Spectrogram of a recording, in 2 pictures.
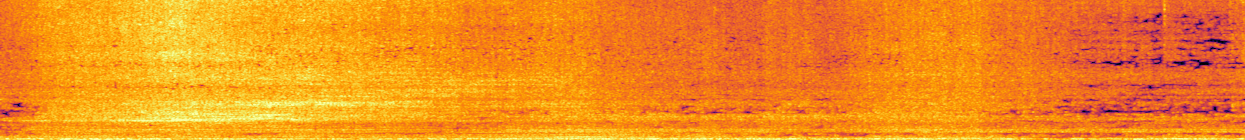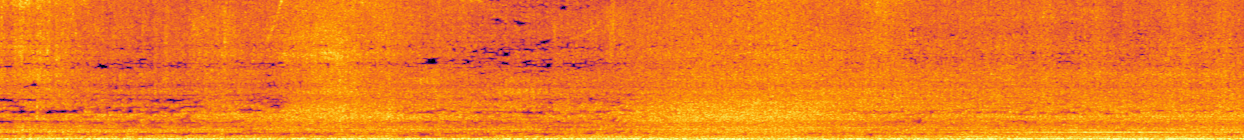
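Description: Steady road noise of a car driving at motorway speed, heard from inside the cabin: a low engine and tyre drone with an even rushing hiss.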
